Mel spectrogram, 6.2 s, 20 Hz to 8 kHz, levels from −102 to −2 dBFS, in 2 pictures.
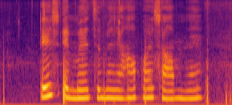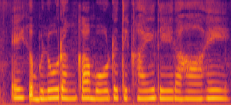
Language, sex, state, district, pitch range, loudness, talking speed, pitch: Hindi, female, Rajasthan, Jaipur, 220-240 Hz, -22 LUFS, 145 wpm, 230 Hz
